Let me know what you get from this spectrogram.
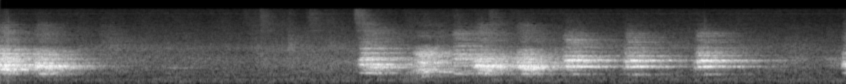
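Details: Dog barking in bursts, with a quiet stretch first and then a run of loud, ringing barks, each with a harmonic edge, about one every second toward the end.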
